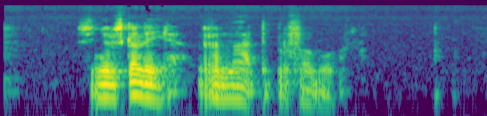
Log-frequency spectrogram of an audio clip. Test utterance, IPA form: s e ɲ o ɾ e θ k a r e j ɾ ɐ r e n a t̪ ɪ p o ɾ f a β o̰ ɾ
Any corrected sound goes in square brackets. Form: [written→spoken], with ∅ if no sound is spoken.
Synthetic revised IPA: s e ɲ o ɾ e [θ→s] k a [r→l] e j ɾ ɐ r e [n→m] a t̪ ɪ p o ɾ f a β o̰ ɾ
